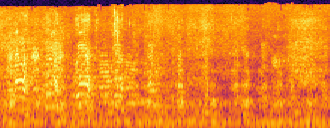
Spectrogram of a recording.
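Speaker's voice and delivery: a high, breathless burst of laughter at his own joke. Real, not acted. After punchline.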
